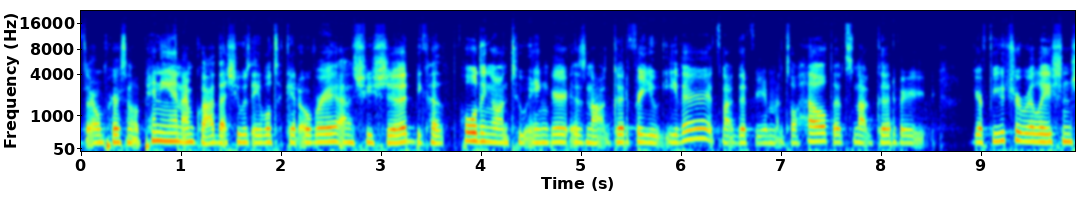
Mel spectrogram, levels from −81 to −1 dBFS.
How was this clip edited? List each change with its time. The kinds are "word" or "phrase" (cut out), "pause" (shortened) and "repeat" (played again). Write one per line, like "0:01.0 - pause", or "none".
0:03.6 - word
